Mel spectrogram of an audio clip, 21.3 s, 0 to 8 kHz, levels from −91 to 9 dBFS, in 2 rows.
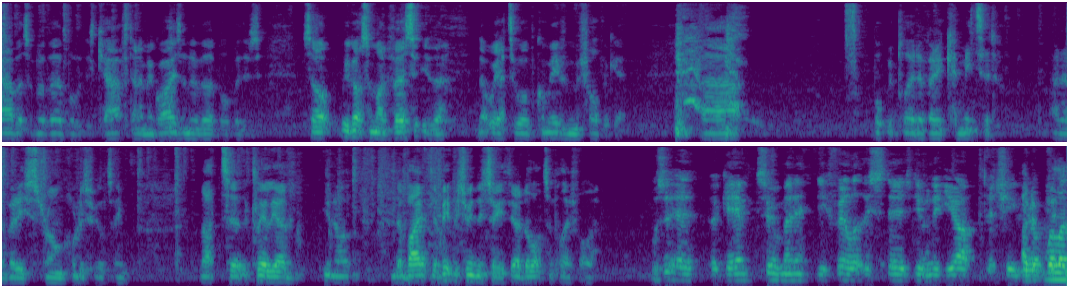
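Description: A noise suppressor applied to music or sounds runs for the whole clip: a speech-tuned suppressor treats steady tones, ambience and tails as noise, so gain swings by roughly 15 dB and the sound pumps and thins between attacks.

Sound cut by the noise suppressor occurs at 0.29–0.93 s, 2.12–3.41 s, 4.47–8.93 s, 9.95–10.54 s, 11.84–12.66 s, 13.58–14.41 s and 16.12–18.83 s. Held and decaying parts sink by about 14–15 dB, cutting tails short. The call-style band limit, with nothing above 8 kHz, is normal.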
